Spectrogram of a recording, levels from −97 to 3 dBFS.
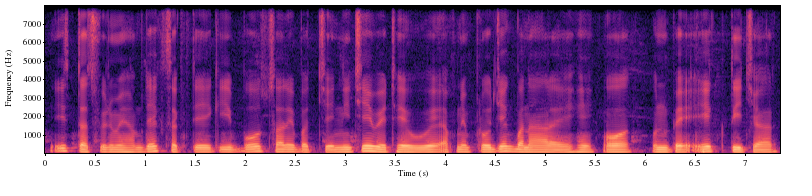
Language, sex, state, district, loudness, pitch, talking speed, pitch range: Hindi, male, Uttar Pradesh, Varanasi, -18 LUFS, 105 Hz, 205 wpm, 105-115 Hz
